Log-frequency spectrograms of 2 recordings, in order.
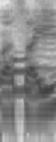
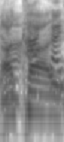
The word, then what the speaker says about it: Açaí: Je prononce ça en brésilien, Rio Açaí. Oui, c'est ça. C'est un Acai. Acai, c'est en anglais.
